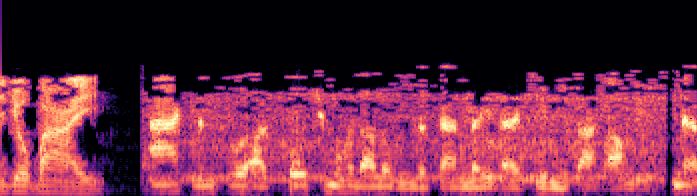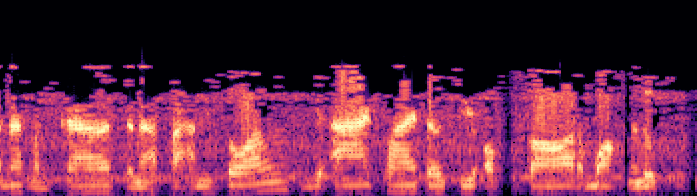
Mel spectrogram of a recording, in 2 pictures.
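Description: Speech only: a radio news broadcast voice talking steadily, with a short break just under a second in.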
